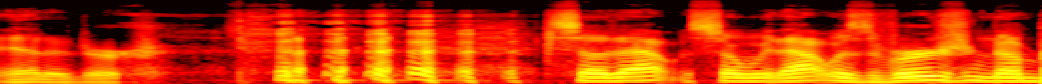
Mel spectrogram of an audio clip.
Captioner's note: both laugh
